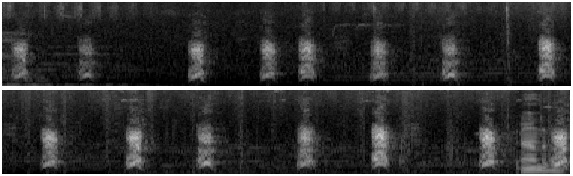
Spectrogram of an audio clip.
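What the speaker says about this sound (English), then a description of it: "Call off that damn dog before he wolfs down the last of our meat" A dog in the video game Kingdom Come Deliverance II barks repeatedly, a steady series of sharp, close barks spaced about half a second apart, with a short whimpering yip at the very end.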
